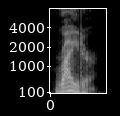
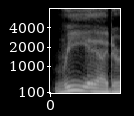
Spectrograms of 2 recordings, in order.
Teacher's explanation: The flap T makes writer and rider sound very similar. The clue is actually in the vowel length.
